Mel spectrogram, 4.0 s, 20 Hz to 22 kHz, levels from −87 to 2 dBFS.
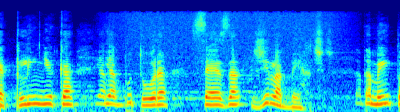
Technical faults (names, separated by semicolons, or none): digital radio blending to analogue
